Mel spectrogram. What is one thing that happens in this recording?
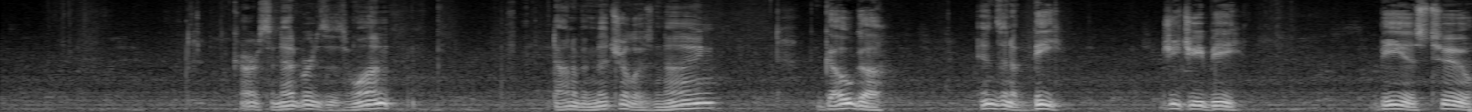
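Trading cards slide and rustle against each other in hands.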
